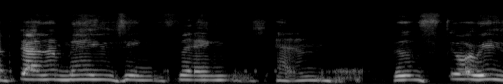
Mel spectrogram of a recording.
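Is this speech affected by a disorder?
Yes: cerebral palsy; lifelong.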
